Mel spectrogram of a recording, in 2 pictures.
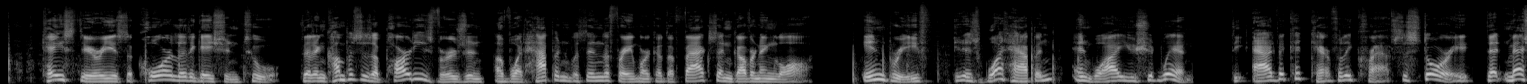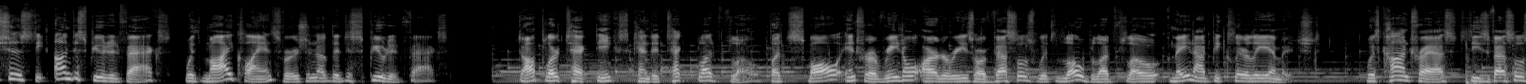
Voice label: elearning

